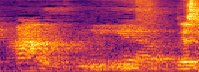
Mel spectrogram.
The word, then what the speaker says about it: Ali: right, okay, It should be the, Ali is with the iron. And if you notice, like, if you ever hear somebody that actually speaks Ali, right. they pronounce that iron, Ali, you know.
